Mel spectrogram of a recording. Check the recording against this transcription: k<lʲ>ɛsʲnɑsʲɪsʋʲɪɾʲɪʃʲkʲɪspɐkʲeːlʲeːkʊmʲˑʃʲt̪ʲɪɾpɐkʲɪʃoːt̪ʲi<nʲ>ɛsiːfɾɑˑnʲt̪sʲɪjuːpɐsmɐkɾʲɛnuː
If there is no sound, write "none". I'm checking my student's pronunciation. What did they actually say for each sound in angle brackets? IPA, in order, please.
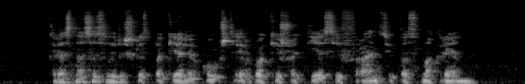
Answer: ɾʲ, none

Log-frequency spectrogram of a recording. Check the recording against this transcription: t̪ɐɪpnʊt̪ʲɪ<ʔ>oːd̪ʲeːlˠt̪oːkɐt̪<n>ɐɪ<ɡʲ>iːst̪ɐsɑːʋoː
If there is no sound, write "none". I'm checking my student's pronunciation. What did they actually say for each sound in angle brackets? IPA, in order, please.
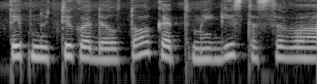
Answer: k, m, ɡʲ

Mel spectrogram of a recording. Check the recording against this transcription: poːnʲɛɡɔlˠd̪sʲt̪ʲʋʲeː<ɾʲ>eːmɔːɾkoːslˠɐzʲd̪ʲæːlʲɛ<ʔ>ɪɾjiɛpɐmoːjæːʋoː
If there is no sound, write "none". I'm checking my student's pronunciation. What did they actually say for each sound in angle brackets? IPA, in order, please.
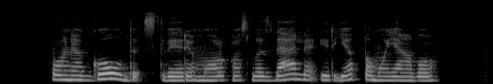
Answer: ɾʲ, ʔ

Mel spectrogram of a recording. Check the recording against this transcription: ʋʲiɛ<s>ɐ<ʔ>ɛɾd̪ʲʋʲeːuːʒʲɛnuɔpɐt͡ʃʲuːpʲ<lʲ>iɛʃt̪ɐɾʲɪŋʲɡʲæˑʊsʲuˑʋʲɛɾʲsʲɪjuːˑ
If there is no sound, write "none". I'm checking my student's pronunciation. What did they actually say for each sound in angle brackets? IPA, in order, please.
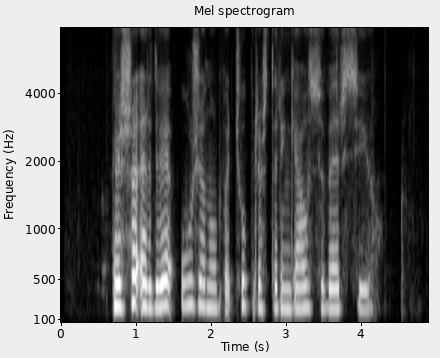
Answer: ʃ, ʔ, ɾʲ

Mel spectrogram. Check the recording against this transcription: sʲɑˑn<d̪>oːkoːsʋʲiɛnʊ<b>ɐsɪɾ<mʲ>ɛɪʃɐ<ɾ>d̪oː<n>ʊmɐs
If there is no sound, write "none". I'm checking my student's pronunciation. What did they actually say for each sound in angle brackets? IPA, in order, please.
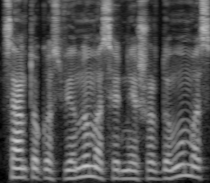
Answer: t̪, m, nʲ, ɾ, m

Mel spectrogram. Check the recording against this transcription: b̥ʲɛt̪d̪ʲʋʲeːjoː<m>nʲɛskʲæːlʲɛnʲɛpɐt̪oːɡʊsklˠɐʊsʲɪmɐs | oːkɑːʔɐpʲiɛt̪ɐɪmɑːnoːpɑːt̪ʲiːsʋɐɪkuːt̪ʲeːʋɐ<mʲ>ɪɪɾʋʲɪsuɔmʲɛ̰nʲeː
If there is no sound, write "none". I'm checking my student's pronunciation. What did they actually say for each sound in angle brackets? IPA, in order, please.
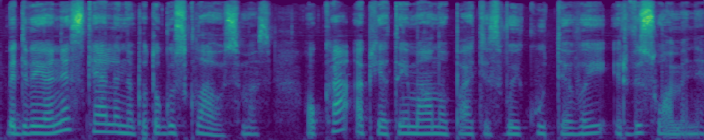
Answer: none, none

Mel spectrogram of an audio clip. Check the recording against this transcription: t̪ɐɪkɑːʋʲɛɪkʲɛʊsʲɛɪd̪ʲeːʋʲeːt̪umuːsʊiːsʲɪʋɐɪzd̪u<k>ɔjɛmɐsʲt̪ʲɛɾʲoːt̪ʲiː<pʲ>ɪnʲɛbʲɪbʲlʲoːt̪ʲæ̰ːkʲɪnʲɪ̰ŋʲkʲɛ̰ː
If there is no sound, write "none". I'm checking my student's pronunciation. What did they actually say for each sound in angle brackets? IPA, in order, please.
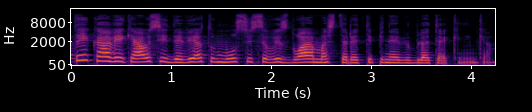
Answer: none, pʲ

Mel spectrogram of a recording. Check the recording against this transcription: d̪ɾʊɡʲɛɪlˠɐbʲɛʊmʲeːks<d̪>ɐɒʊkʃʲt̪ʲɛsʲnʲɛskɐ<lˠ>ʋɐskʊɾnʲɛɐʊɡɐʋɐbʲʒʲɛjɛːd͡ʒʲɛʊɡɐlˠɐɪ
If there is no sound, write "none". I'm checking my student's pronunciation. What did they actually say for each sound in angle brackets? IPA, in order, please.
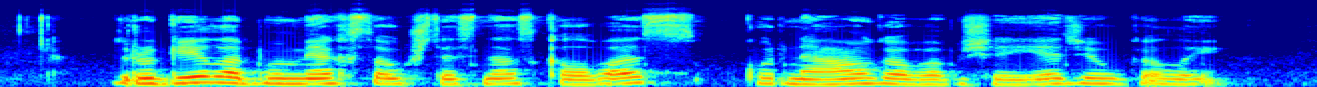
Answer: t̪, lˠ

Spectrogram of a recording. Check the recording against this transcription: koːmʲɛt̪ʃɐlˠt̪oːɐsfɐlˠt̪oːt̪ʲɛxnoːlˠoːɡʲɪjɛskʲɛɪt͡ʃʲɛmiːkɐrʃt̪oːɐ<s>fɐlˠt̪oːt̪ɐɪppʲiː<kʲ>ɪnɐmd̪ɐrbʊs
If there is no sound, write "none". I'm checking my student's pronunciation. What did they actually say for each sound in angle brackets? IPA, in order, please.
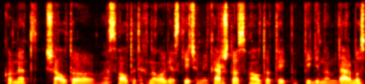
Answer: s, ɡʲ

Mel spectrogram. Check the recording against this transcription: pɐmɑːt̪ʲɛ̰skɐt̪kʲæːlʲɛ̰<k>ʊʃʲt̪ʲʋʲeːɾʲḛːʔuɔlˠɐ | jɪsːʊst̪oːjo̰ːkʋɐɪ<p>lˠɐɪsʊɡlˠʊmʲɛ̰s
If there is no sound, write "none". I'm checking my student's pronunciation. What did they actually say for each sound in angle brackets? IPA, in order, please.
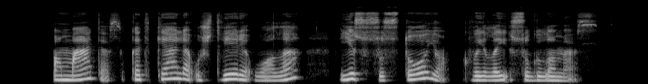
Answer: ʔ, none

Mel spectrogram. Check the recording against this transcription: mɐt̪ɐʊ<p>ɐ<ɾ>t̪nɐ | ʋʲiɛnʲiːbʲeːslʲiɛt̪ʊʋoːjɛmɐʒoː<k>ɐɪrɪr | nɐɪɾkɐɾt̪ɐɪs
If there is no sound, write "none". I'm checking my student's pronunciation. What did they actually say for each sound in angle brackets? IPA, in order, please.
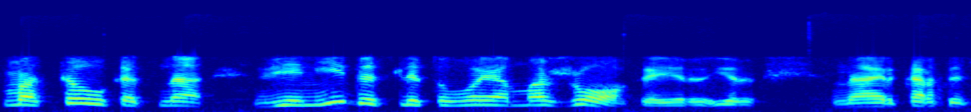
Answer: k, none, k

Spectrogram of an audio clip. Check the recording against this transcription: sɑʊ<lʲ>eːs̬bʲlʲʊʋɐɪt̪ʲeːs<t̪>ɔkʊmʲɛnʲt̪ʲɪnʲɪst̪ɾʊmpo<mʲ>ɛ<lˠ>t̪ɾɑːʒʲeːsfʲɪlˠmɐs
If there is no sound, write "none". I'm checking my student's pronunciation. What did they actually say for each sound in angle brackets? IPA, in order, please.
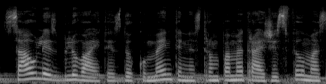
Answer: lʲ, d̪, mʲ, none

